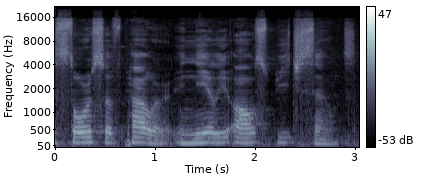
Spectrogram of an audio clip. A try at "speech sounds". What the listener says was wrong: Speech 还是有点长. Speech sounds.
